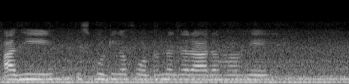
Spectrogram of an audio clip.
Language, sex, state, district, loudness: Hindi, female, Madhya Pradesh, Dhar, -17 LUFS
